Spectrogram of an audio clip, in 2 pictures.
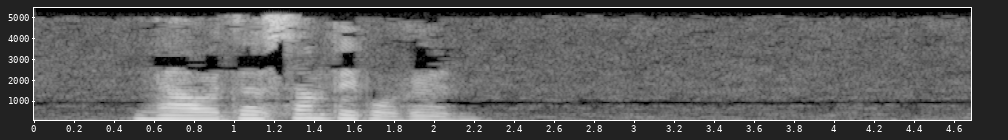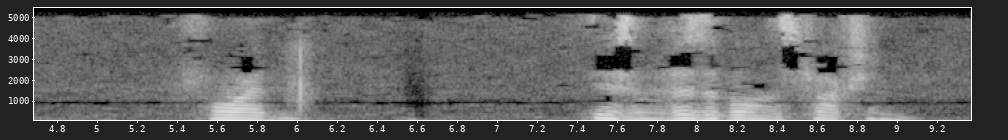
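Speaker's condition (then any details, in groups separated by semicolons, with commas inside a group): Parkinson's disease; others offer remedies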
